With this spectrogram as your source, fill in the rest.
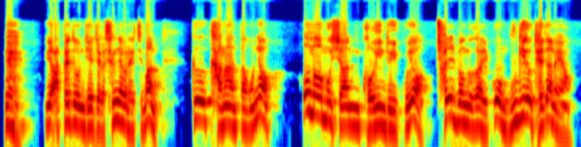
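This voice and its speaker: Korean pastor preaching, muffled dull sound. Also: male voice, on the high side, a little fast. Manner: animated preaching, acting out quoted speech, asking the congregation questions. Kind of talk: sermon.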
